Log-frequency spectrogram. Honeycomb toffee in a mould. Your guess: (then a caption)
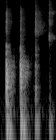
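Not set. Four taps on honeycomb toffee in a mould give short, dull knocks with a low thump, each dying away quickly and growing fainter. The toffee has not set yet: set honeycomb should sound really hollow, and this piece would end up a crumbly mess, so it is left to cool longer.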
